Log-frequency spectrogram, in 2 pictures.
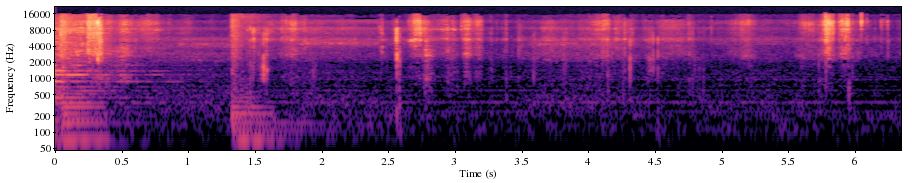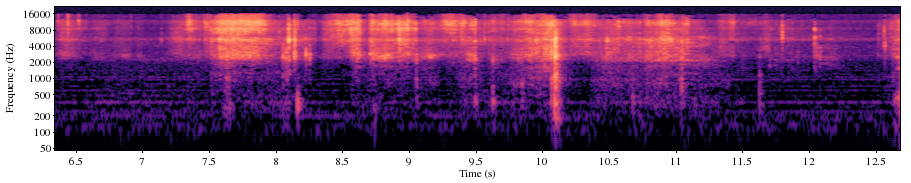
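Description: Vinyl LP jackets being flipped through in a record bin: cardboard sleeves sliding and scraping against each other, with scattered soft rustles and light clicks. Music is heard for a moment at the start.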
